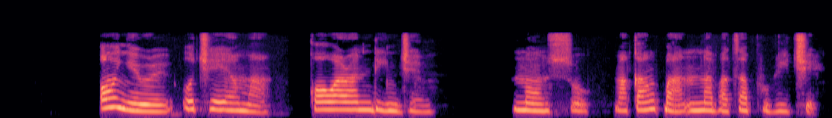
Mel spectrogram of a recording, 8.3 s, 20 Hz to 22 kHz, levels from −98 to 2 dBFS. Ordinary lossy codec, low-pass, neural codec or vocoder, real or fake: none; none; none; real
